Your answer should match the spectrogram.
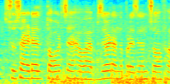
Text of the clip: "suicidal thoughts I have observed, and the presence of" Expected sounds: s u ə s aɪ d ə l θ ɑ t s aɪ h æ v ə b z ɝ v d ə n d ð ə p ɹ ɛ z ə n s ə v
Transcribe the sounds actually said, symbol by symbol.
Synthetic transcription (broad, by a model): s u s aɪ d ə l t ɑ t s aɪ h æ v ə b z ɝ d ə n d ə p ɹ ɛ z ə n s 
